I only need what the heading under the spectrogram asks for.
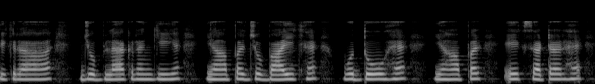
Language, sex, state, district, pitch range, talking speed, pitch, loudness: Hindi, female, Bihar, Sitamarhi, 235-250 Hz, 220 wpm, 245 Hz, -28 LUFS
